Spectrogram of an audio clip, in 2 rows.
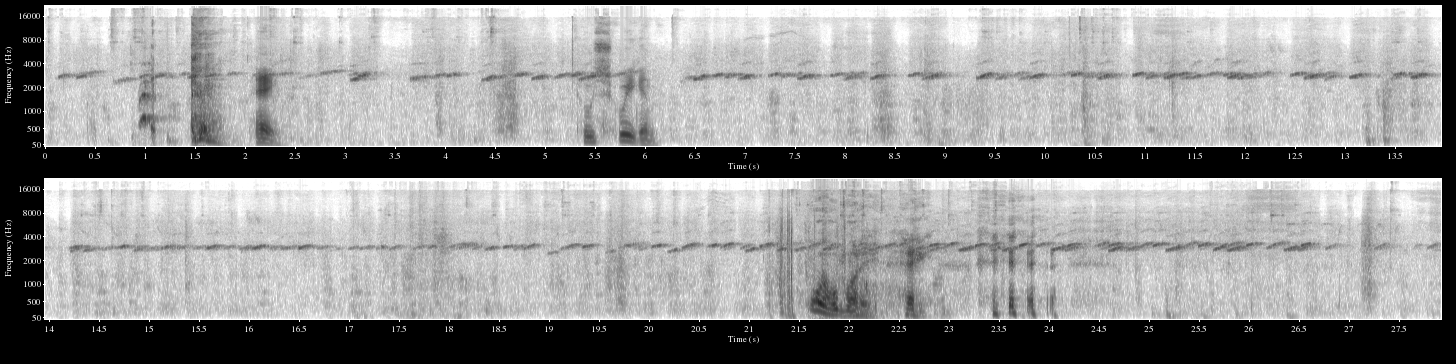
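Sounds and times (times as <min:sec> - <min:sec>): high-pitched chirps chorus: 0:21.2 - 0:26.5.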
